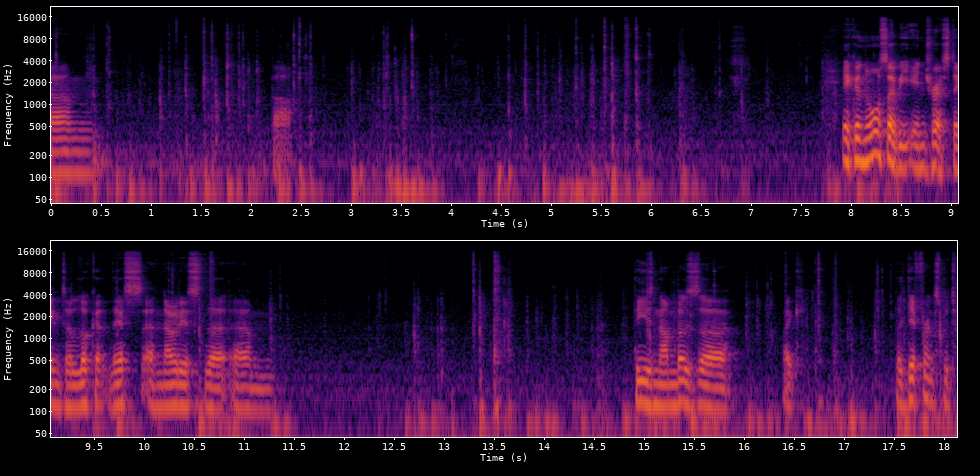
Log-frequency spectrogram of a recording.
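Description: Computer keys click as someone types.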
